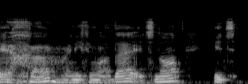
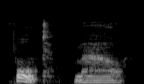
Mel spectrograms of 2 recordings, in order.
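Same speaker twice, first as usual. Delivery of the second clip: first syllable fot stressed, louder than maal; 3 semitones lower than usual. Explaining stress in the compound for foot measure: stress on fot in fotmaal. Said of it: "I pronounce the word fault uh, a little bit louder than I do mal".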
